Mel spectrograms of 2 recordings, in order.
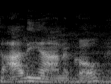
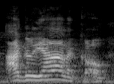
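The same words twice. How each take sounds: First: It is said with an Italian pronunciation. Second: It is said with an American accent. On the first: The speaker calls it right. "is the proper pronunciation" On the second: The speaker calls it wrong. "You could sound American like me in New York"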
